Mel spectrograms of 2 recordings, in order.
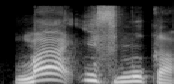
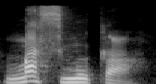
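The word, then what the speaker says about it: ما اسمك: Ma ismuka atau masmuka sama aja. Tapi yang benar adalah masmuka. Jadi di digabungkan bacanya gitu ya.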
